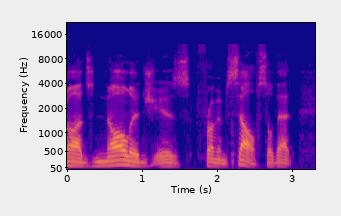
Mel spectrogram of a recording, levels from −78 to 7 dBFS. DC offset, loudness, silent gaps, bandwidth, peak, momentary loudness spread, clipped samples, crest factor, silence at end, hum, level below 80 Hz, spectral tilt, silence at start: under 0.1%; -23 LUFS; none; 12.5 kHz; -4 dBFS; 12 LU; under 0.1%; 18 dB; 0.35 s; none; -54 dBFS; -5 dB/octave; 0 s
